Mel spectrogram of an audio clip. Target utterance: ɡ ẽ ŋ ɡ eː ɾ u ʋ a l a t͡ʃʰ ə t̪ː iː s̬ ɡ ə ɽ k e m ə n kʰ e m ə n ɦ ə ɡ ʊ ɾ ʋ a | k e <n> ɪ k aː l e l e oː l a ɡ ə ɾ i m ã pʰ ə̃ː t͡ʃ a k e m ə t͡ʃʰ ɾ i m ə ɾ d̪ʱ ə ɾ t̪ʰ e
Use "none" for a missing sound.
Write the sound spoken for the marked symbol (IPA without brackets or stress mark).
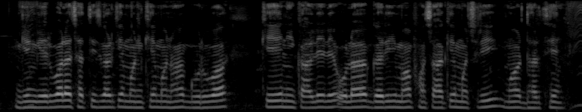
n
